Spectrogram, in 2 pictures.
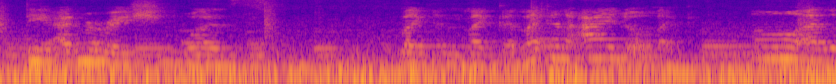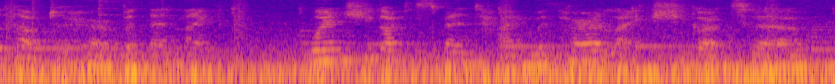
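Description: Clear music sounds in the background while a woman talks at a fairly quick pace. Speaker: actress at press event. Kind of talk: interview answer. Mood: relaxed, laughing at times. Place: hall.

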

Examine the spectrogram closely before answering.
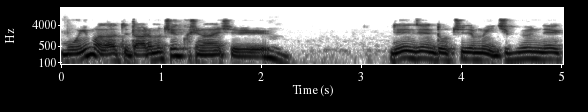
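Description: In a plain, everyday voice, a man at a medium pitch speaks at a moderate pace with lively intonation. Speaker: co-host living abroad. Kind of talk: casual chat. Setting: video call.

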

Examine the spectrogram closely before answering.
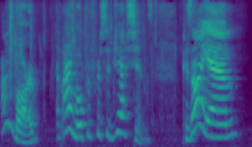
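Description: A woman is speaking. She keeps a moderate pace. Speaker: amateur crafter vlogger. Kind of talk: casual vlog chat. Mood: playful, self-deprecating. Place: kitchen. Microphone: phone near.

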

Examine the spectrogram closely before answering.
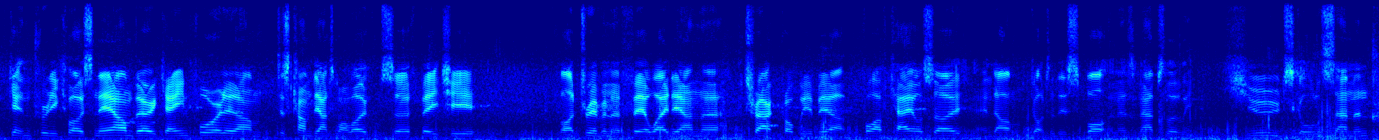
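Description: Heavy background noise surrounds a man speaking at a moderate pace, his voice dry with no echo. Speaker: fishing vlogger. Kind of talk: casual vlog chat. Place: open country. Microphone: phone near.

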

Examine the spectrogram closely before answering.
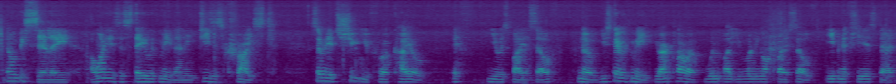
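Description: Putting on a gruff character voice, a man speaks at a moderate pace in a medium pitch with fairly even intonation. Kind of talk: school puppet parody acting. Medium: puppet show. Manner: exasperated, gruff, later tender.

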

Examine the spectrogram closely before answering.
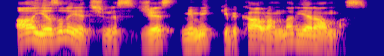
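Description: Over a quiet background, a man with a dark, mellow tone talks at a fairly quick pace with lively intonation. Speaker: teacher / exam-prep YouTuber; teacher, exam-prep YouTuber. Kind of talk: tutorial reading and solving exam questions. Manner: fast-paced. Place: home room. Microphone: webcam.

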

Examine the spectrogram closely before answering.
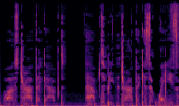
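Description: Whispering at a moderate pace. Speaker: YouTuber. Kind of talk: ASMR whisper reading of ghost stories. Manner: whispered.

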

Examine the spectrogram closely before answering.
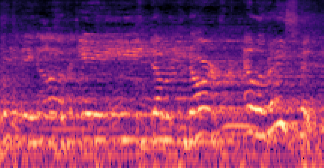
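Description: Loud background noise fills the clip. A man speaks with audible room echo. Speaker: ring announcer. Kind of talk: live wrestling ring announcement to a crowd. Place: stadium. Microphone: pa.

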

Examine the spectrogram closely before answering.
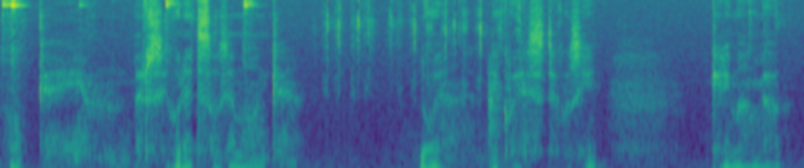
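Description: Against loud background noise, a man talks at a very slow pace with long, frequent pauses. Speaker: ASMR creator playing a repair technician. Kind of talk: soft-spoken role-play. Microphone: studio mic.

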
